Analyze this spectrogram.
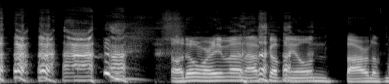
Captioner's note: laughing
